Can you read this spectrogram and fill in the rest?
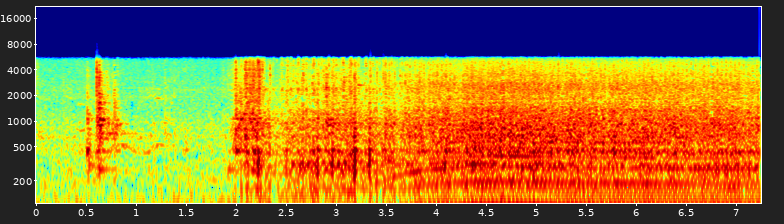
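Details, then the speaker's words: Murray 22-inch push mower with a Briggs engine after a carb rebuild and ignition coil testing: pull-start, then it catches into a steady, even idle with a light buzzy note, no stumbling, and is revved. Normal idle and rev. "got a great Idol right i sidle rev it up"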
